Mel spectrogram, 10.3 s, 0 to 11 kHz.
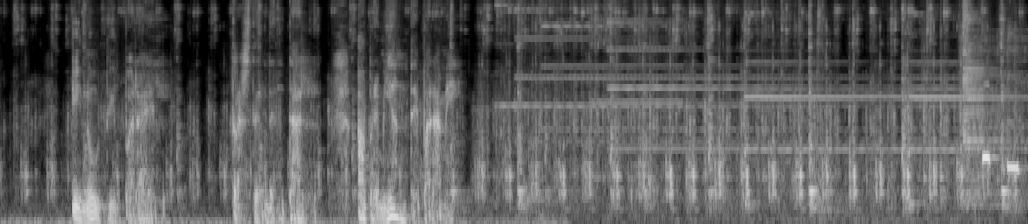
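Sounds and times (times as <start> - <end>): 
many clocks ticking and chiming in different tones: 0.0 - 10.2
speech: 0.1 - 4.7
ringing bell notes: 4.9 - 10.2.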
